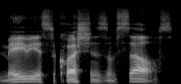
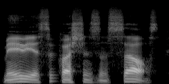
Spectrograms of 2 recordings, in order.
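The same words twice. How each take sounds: No difference in how they are said.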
